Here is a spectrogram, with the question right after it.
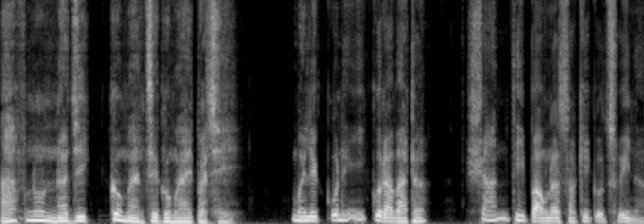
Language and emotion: Nepali, sad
